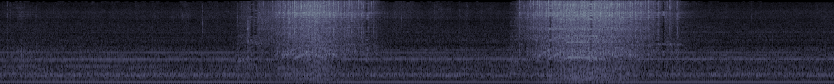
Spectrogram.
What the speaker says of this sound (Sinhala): වාටිය මහන්න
